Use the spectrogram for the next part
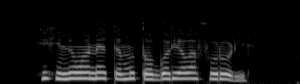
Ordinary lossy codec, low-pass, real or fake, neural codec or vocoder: none; 7.2 kHz; fake; codec, 16 kHz, 8 kbps, FunCodec, trained on LibriTTS, 25 frames a second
